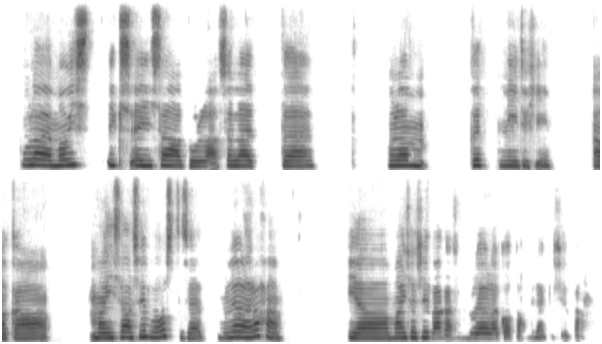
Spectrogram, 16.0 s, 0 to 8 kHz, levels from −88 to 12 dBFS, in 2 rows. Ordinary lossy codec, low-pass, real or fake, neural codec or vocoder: none; none; real; none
